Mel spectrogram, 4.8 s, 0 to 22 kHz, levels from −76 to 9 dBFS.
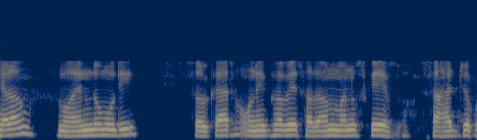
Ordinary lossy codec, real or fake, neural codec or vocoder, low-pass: none; fake; codec, 16 kHz, 4.8 kbps, FACodec; 3.6 kHz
